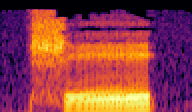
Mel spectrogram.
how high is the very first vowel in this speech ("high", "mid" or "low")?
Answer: mid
